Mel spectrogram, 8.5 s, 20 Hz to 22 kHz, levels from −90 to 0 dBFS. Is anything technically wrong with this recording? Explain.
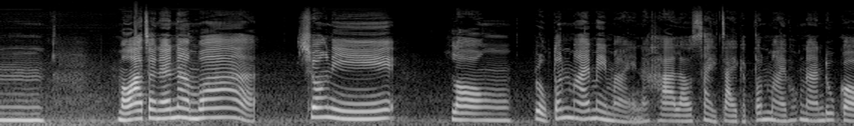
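Yes, two things. Around 1.35 to 1.37 s there's a brief harsh crackle on a loud peak, likely microphone overload: the input ran about 2 dB past the converter's limit, flattening about 3% of the samples. Then at 2.04 s the whole level drops by about 4 dB in one step, likely the microphone volume being stepped down by the call software after that distorted peak.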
